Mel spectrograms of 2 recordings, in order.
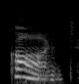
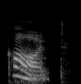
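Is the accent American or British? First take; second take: British; British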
